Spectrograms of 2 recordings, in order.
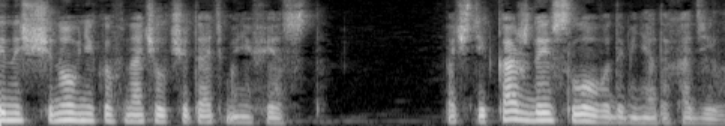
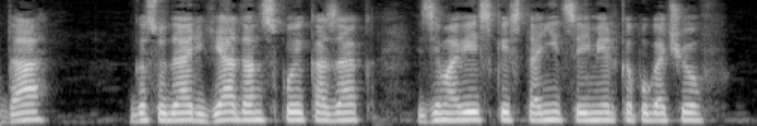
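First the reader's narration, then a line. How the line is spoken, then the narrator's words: Loud reply. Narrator (Russian): Он столь же громко ответствовал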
